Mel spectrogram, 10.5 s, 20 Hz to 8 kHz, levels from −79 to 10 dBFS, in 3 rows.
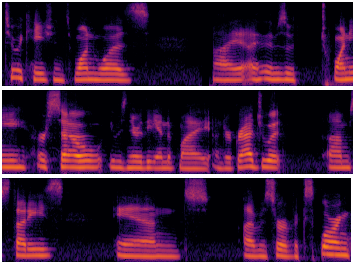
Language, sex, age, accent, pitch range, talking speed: English, male, 20-39, American, 170-200 Hz, 160 wpm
